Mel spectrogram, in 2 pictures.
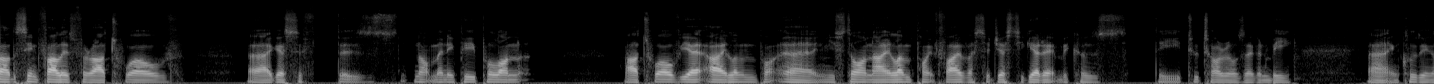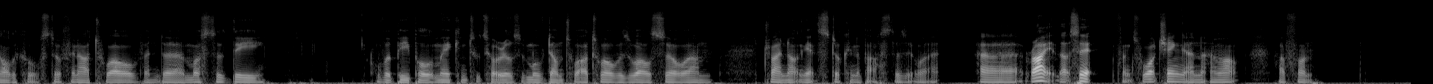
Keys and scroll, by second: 2.1-2.8 typing, 4.7-11.6 typing, 13.5 typing.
